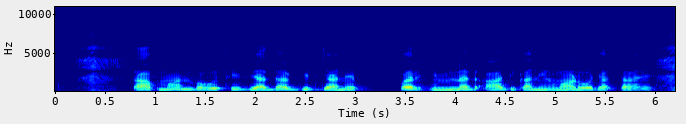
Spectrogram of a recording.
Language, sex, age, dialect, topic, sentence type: Hindi, male, 18-24, Awadhi Bundeli, agriculture, statement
